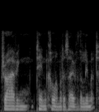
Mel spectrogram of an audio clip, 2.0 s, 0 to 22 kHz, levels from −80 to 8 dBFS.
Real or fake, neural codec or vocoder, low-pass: real; none; 7.2 kHz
